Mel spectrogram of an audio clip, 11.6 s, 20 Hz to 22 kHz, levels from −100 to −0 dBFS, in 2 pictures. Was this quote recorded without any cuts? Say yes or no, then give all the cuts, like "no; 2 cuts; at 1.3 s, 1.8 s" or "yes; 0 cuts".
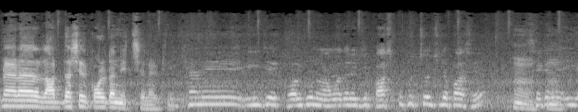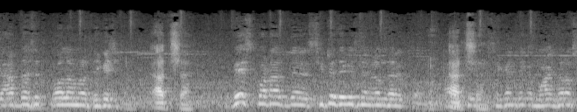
yes; 0 cuts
